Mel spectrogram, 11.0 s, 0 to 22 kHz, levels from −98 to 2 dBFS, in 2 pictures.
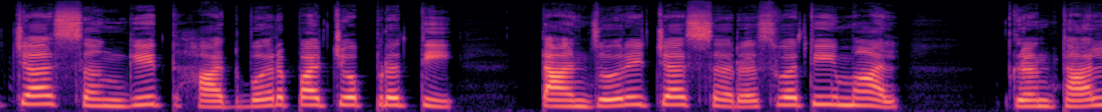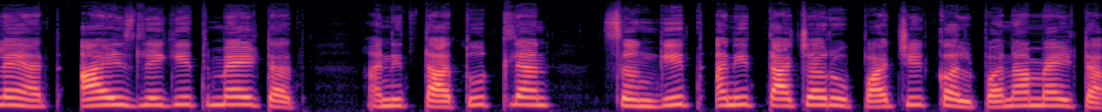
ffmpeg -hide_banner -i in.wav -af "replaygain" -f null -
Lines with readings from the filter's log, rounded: track_gain = +4.2 dB
track_peak = 0.357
